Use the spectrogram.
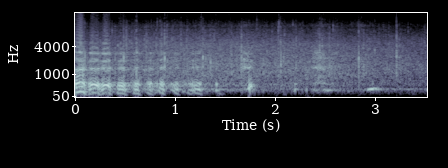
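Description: A voice speaks briefly, then a steady patter of clapping rises and carries on, a dense crackling texture of many hands applauding at moderate volume.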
